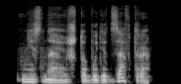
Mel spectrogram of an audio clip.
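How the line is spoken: Hot breathy whisper. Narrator (Russian): прошептала она, обжигая горячим дыханием

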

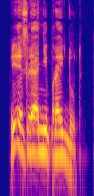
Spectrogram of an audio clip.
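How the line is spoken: Growl. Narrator (Russian): рыкнул Бедвар

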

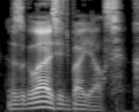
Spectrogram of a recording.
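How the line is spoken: Pilot's snorting remark. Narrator (Russian): хмыкнул пилот

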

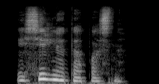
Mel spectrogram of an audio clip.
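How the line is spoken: Muttered. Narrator (Russian): пробормотала я

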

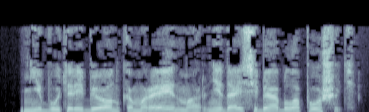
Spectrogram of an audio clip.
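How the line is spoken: Calm. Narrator (Russian): спокойно сказал Шарлей

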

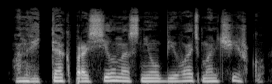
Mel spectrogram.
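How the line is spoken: Quiet. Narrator (Russian): тихо произнес я

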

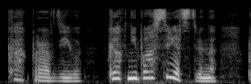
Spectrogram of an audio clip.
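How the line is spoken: Whispered to herself. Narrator (Russian): прошептала она словно про себя

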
